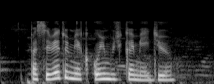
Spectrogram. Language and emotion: Russian, neutral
